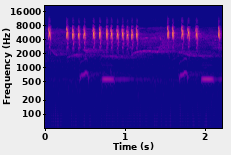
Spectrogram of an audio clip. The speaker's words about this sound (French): Un minuscule oiseau, le troglodyte mignon, perché sur un rameau, chante aussi. Mais bien vite, il commence à alarmer avec insistance.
